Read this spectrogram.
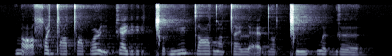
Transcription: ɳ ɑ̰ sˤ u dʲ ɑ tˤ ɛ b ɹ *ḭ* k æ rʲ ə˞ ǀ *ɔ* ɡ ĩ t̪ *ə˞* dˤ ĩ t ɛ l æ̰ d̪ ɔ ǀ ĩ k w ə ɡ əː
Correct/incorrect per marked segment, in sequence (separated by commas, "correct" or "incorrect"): correct, incorrect, correct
